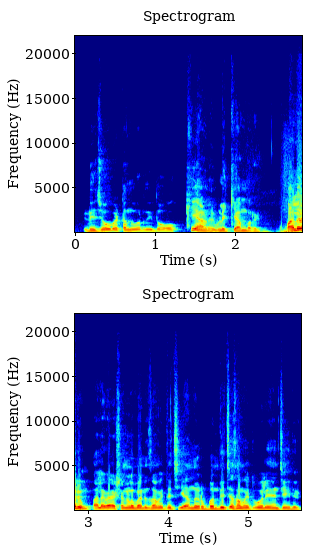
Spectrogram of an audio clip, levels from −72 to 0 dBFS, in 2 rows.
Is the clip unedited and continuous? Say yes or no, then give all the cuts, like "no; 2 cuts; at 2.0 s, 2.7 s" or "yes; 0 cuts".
no; 1 cut; at 2.4 s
